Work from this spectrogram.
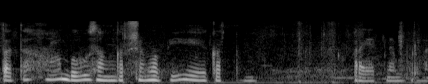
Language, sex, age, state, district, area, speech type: Sanskrit, female, 18-30, Kerala, Thrissur, urban, spontaneous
